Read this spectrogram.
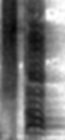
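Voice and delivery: high, loud preacher's cry of stop; a single shouted command, high and loud; screamed stop. Retold or imitated. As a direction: shout it after the fleeing army. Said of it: "one man behind them screaming".

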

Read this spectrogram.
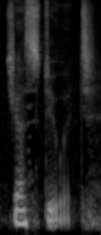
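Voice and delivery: unvoiced, intimate whisper. Shown as a demonstration. Preacher urging the standing congregation, whispered. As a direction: breathe the words like a secret.

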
